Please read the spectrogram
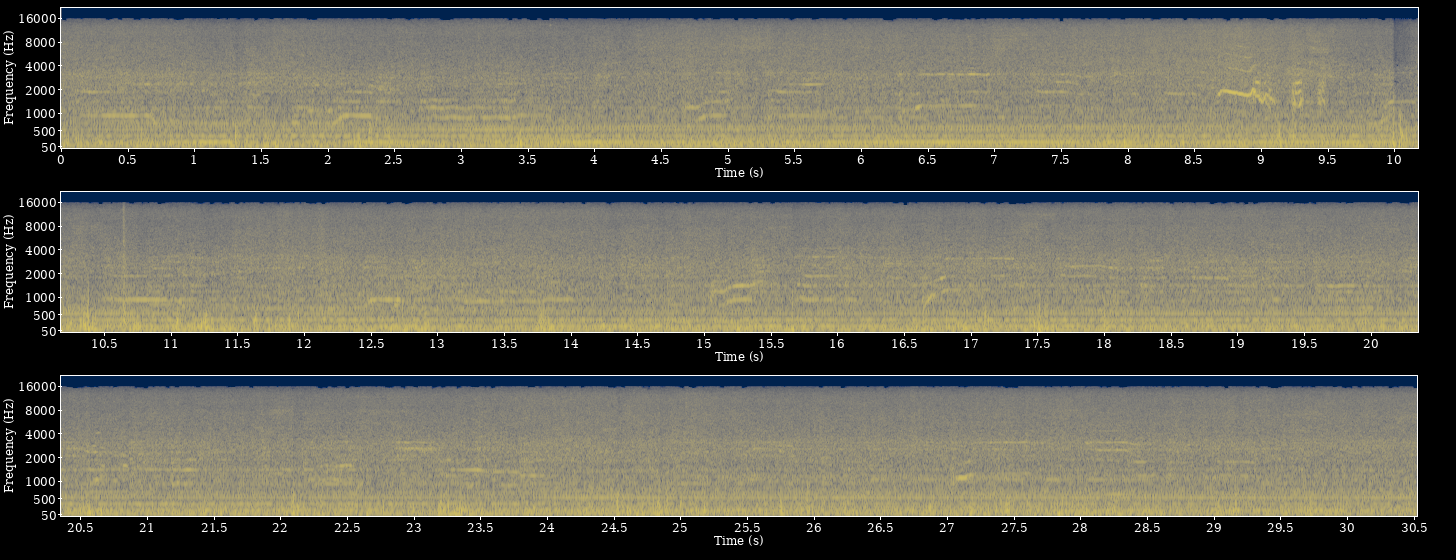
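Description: Pontoon boat's motor running at a steady speed, a constant engine hum with the rush of water and wind over it.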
